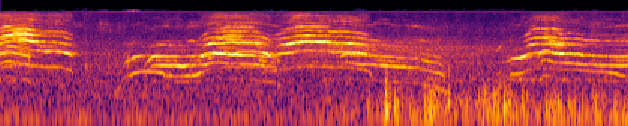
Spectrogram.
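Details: Arguing cats trade drawn-out, bending meows, some sliding upward and others dipping, several voices overlapping in quick succession with brief quieter gaps and a few thumps between calls.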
